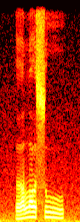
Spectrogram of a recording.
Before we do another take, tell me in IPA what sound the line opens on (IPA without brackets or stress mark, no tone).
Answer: ə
